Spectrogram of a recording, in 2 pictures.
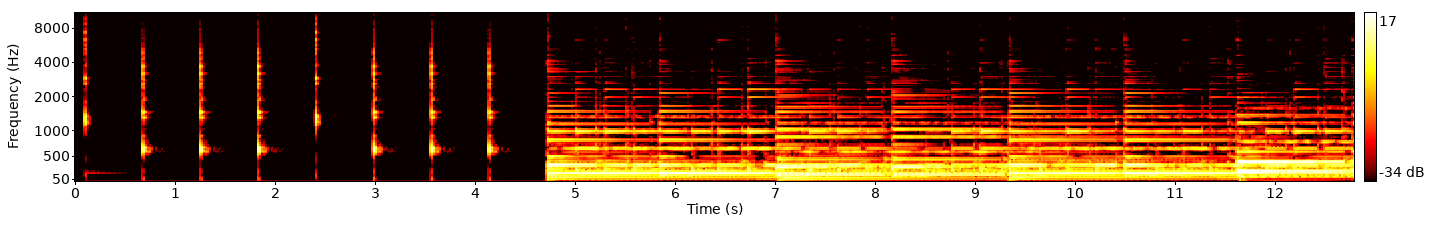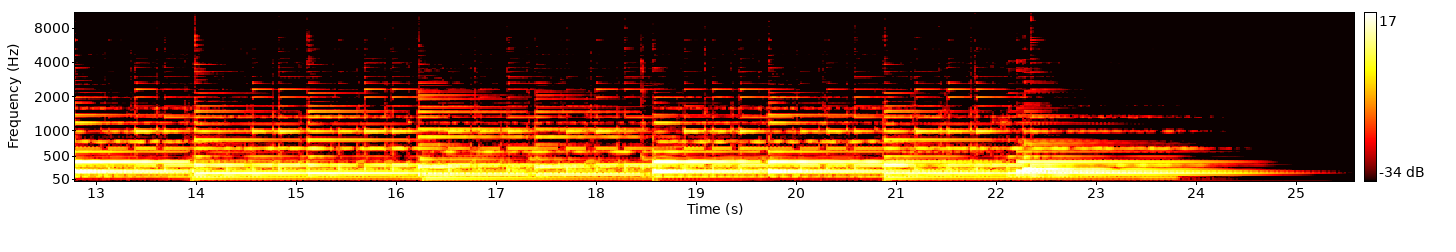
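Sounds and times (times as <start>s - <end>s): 
mini tremolo: 4.7s - 24.4s.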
